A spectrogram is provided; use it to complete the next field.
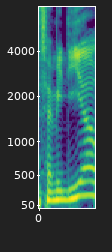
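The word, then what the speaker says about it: Famiglia: qui l'aime tout particulièrement la famillea c'est la familleia faut dire je crois qu'on prononce pas le G on prononce pas le G en Italie un jeu de Maximilian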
